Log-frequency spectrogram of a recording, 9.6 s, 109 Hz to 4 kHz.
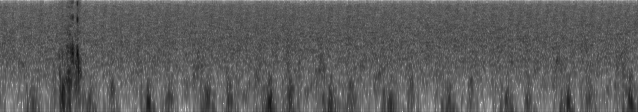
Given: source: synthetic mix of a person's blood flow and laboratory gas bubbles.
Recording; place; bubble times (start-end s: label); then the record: Doppler ultrasound of blood flow; precordium
0.88-1.24 s: bubbles
From the record:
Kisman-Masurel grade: 213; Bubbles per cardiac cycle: several, 3 to 8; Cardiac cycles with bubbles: 1 to 10%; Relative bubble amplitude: loud (0.450 to 0.775); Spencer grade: 1 (occasional bubble signal discernible with the cardiac motion signal, with majority of cardiac periods free of bubbles); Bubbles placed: anywhere in the cardiac cycle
